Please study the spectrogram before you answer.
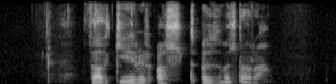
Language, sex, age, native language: Icelandic, female, 40-49, Icelandic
